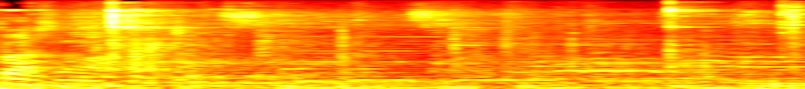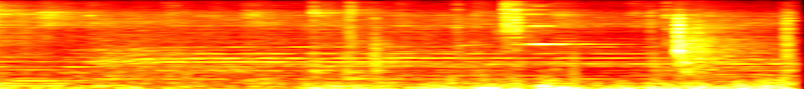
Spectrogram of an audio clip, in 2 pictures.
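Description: Old hinged garage door being pushed to swing, its metal fittings clinking and knocking, with a steady held tone in the second half.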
